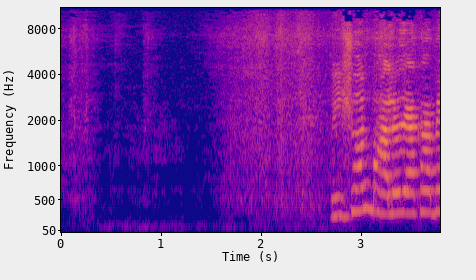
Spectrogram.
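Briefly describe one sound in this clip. Silk fabric rustles as it is unfolded.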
